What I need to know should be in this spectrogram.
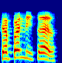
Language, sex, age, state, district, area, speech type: Telugu, female, 30-45, Andhra Pradesh, Krishna, urban, conversation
